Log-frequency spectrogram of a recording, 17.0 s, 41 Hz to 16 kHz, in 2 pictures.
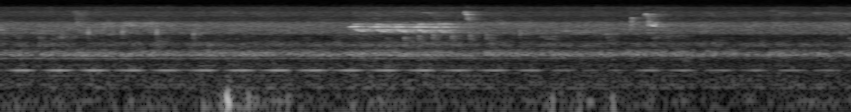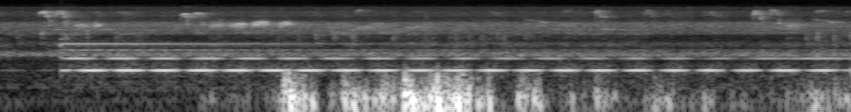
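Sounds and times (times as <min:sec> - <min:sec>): outdoor background hiss: 0:00.0 - 0:17.0
birds chirping: 0:09.0 - 0:17.0
faint pulsing hum: 0:09.1 - 0:17.0
pulsing tones: 0:09.1 - 0:17.0.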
